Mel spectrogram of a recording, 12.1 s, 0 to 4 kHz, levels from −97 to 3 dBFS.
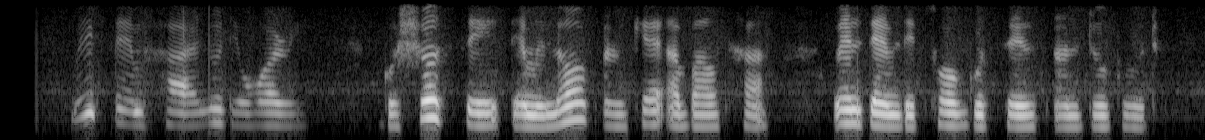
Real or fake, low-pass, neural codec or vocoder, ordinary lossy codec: real; 3.6 kHz; none; none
